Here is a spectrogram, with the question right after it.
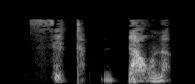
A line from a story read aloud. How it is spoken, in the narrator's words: hissed Alsana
